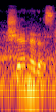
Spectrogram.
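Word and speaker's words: generous: सबसे आसान वर्ड है जेनरस, जेनरस, जा आया। देखो जी का प्रोनाउंसिएशन में जा आया, है ना?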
